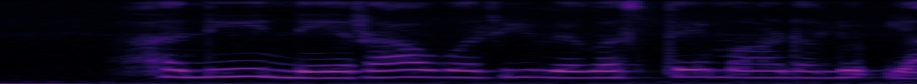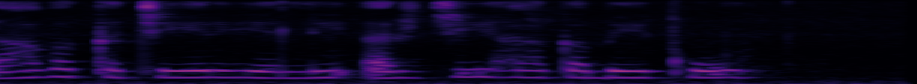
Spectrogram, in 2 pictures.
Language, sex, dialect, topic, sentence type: Kannada, female, Dharwad Kannada, agriculture, question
